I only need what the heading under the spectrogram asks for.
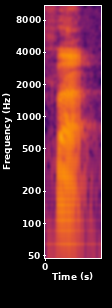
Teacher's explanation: Nun sukun depannya huruf sa. Sa makhrajnya ujung lidah ada di ujung gigi atas.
